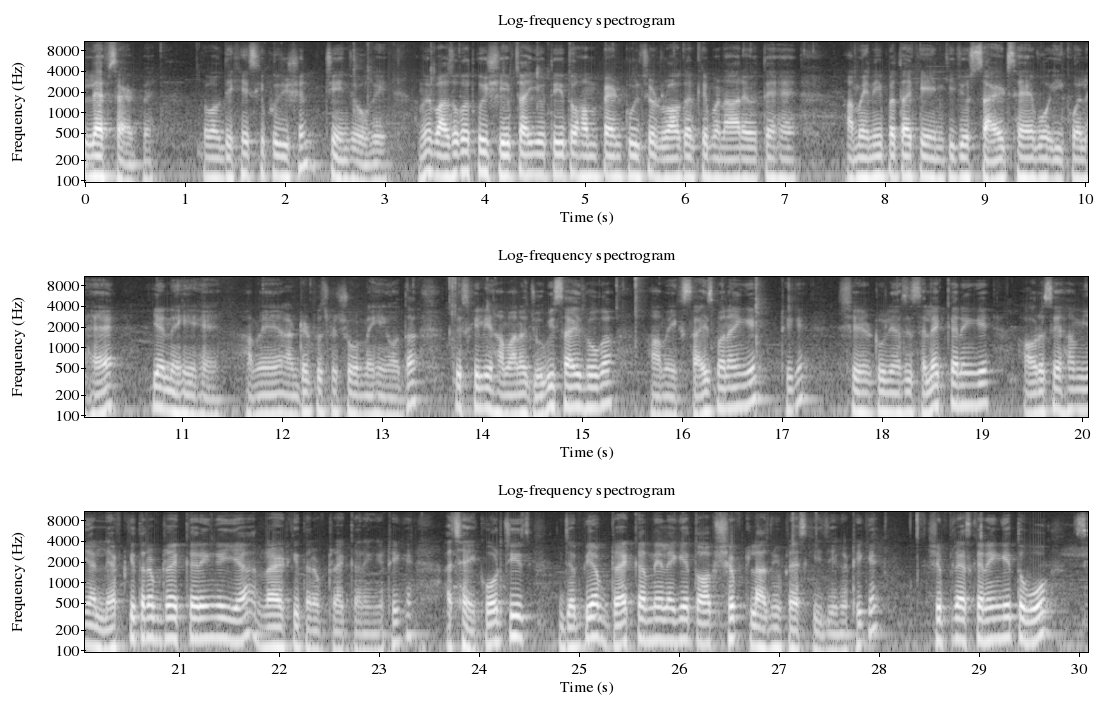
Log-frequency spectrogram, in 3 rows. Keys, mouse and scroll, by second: 2.7 ctrl+z, 8.4 v, 14.1 Delete, 14.1-15.6 drag, 15.5 m, 26.6 shift+click.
